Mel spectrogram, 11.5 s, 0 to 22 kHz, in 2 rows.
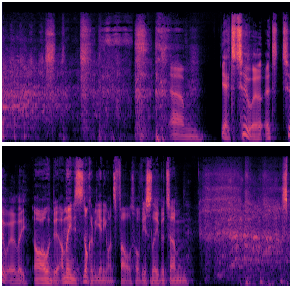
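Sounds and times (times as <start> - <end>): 
laughter: 0.0 - 4.0, 9.7 - 11.5
father breathing in and out: 0.9 - 4.0, 9.7 - 10.5
speech: 3.4 - 10.0, 10.6 - 11.5.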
